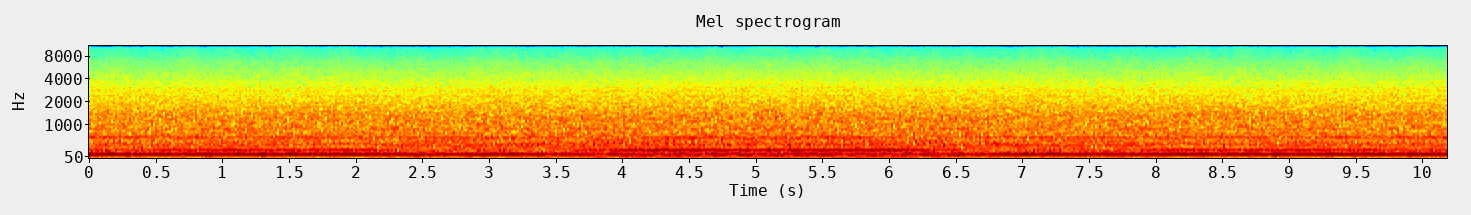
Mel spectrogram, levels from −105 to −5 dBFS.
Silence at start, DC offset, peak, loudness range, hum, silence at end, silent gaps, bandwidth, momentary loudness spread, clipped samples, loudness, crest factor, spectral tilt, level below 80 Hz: 0 s; under 0.1%; 0 dBFS; 0 LU; none; 0 s; none; 10 kHz; 1 LU; 2%; -8 LUFS; 8 dB; -7.5 dB/octave; -24 dBFS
